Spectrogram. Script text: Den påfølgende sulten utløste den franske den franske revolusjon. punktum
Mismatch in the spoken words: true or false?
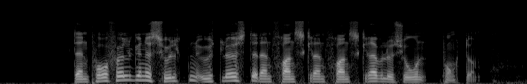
false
